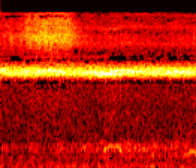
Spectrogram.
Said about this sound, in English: There's two barred owls calling to each other here at Congaree National Park in South Carolina. I'm on the boardwalk trail and it's dusk.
